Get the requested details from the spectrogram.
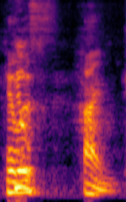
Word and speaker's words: Hillsheim: Because in my mind I said, it sounds like Hillsong. Hillsheim.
